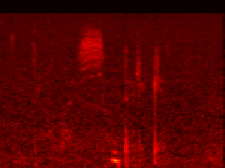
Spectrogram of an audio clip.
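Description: A woman's faint whisper close to a handheld microphone just before a second in, followed by a few soft mouth clicks.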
